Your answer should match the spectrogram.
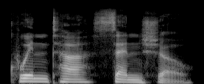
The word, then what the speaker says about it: quintessential: Another very cool adjective is quintessential and this word has four syllables and the stress is on the third syllable. Quintessential.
